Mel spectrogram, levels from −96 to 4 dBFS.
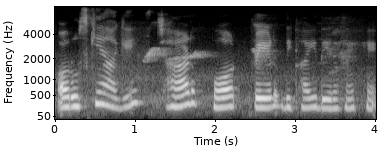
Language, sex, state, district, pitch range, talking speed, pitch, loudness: Hindi, female, Madhya Pradesh, Dhar, 210-250 Hz, 150 wpm, 225 Hz, -17 LUFS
